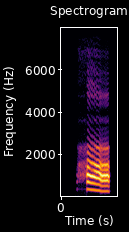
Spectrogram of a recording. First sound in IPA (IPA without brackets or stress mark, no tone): h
